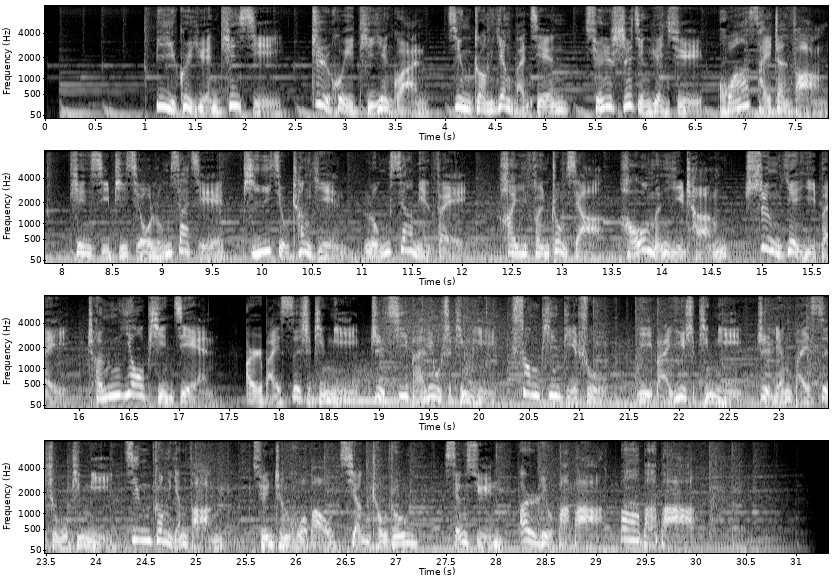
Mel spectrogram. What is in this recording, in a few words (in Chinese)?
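【广告】男-磁性激情; 碧桂园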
